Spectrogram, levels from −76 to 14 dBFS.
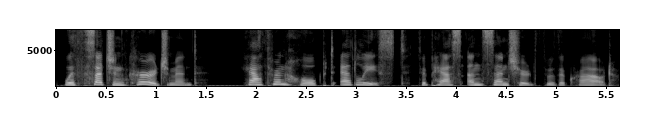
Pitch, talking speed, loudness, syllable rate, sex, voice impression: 215 Hz, 140 wpm, -21 LUFS, 4.9 syllables/s, female, feminine, adult-like, tensed, powerful, bright, clear, fluent, intellectual, friendly, lively, slightly strict, intense, sharp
